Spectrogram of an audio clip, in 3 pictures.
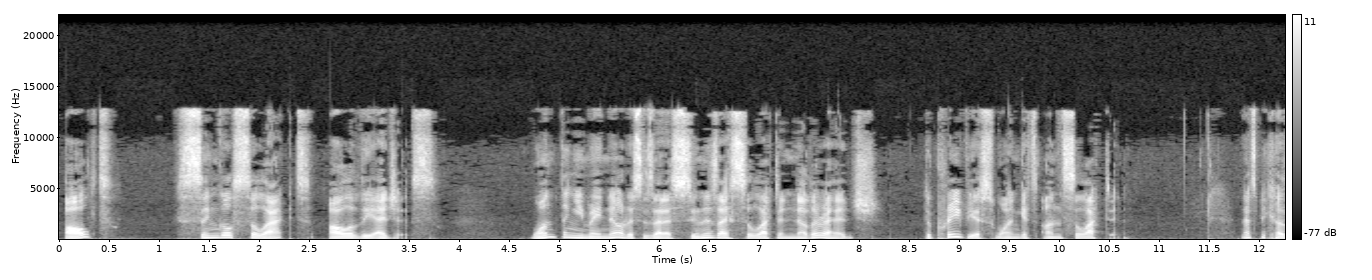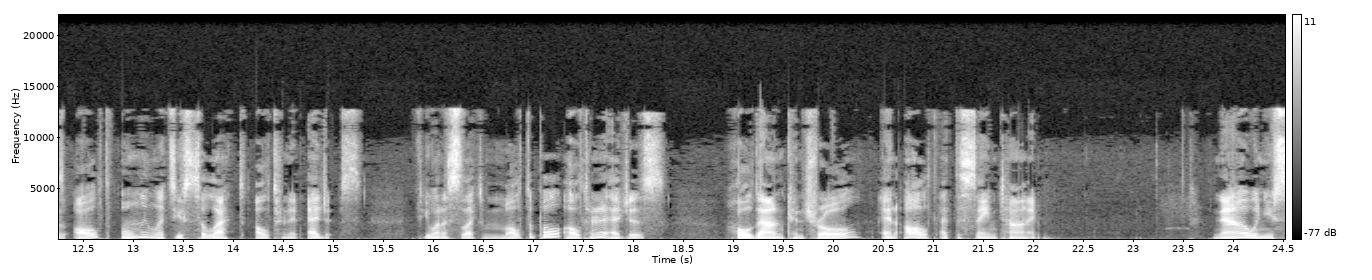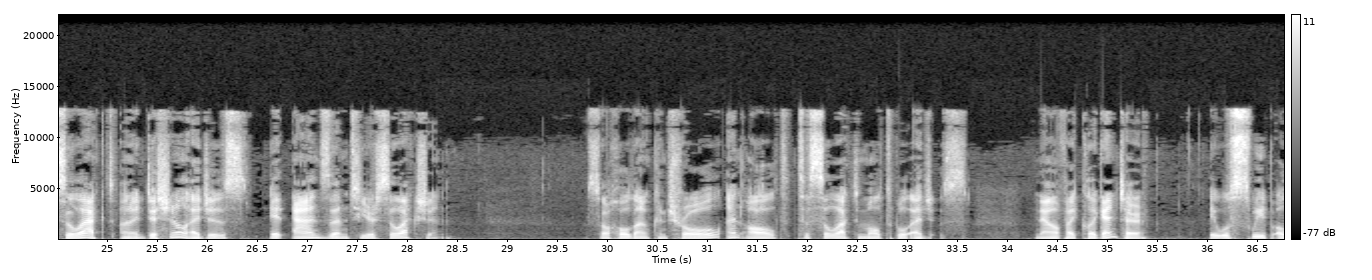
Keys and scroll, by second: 34.8 Return.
